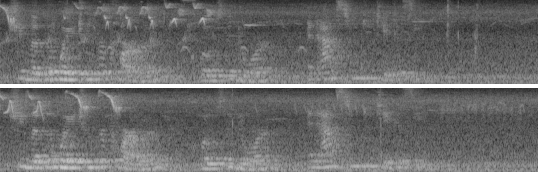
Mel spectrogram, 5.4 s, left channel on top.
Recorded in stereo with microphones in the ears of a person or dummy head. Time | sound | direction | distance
0.1 | a woman speaking | 35° left (ahead or behind) | 7 m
